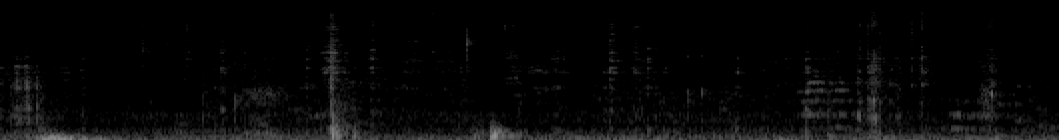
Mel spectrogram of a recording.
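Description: Quiet handling sounds of macrame cord being worked around a mirror in its ring frame: a soft thump about half a second in, two light sharp clicks a little over a second apart, and faint rustling and ticks.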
